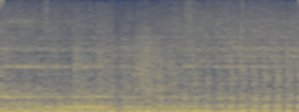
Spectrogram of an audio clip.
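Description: Film sound design of a submarine running fast underwater: a loud, deep, steady rumble with faint held tones over it. A fast, even pulsing joins in about halfway through.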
